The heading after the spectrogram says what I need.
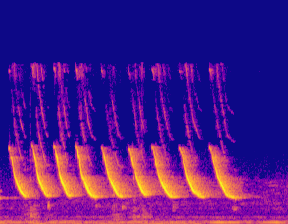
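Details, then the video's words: Canary singing to train young birds: a series of nine clear, sharply falling whistled notes, evenly spaced about four per second. "Canary Singing - Most Spectacular HD Video Training For Chicks"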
